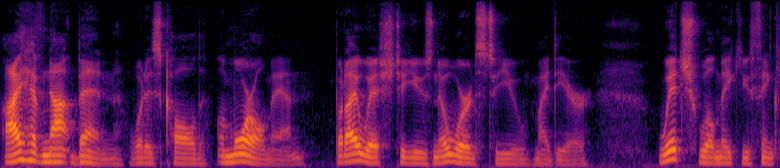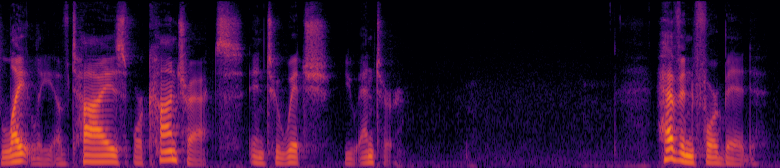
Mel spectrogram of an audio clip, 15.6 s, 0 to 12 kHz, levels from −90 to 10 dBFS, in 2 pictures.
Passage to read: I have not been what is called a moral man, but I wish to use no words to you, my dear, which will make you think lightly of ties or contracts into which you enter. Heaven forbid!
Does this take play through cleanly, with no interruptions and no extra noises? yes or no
yes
